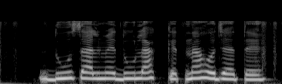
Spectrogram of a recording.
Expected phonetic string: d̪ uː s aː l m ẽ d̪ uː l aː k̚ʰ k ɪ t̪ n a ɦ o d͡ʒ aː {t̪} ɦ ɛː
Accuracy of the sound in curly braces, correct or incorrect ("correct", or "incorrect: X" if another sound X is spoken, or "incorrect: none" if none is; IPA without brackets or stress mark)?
correct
